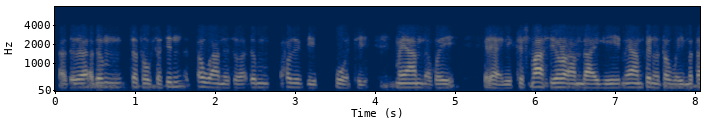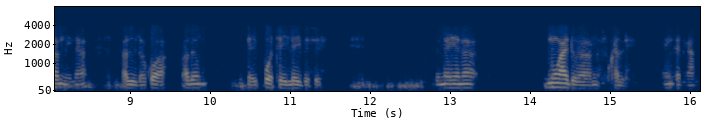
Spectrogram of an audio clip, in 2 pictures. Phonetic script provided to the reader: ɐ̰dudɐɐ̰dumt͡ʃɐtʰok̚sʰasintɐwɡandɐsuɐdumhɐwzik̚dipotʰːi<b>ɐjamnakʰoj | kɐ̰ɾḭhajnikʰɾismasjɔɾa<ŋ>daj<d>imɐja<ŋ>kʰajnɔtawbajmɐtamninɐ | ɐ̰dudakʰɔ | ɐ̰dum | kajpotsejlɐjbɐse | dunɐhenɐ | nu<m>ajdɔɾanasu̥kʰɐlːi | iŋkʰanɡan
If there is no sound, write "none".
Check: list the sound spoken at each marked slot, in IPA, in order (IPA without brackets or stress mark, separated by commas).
m, m, ɡ, m, ŋ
